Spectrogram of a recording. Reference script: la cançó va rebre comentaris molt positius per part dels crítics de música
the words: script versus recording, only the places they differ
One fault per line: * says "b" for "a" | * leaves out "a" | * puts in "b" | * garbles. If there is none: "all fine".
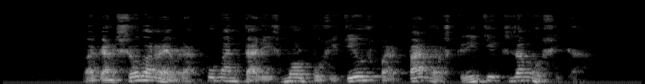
all fine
